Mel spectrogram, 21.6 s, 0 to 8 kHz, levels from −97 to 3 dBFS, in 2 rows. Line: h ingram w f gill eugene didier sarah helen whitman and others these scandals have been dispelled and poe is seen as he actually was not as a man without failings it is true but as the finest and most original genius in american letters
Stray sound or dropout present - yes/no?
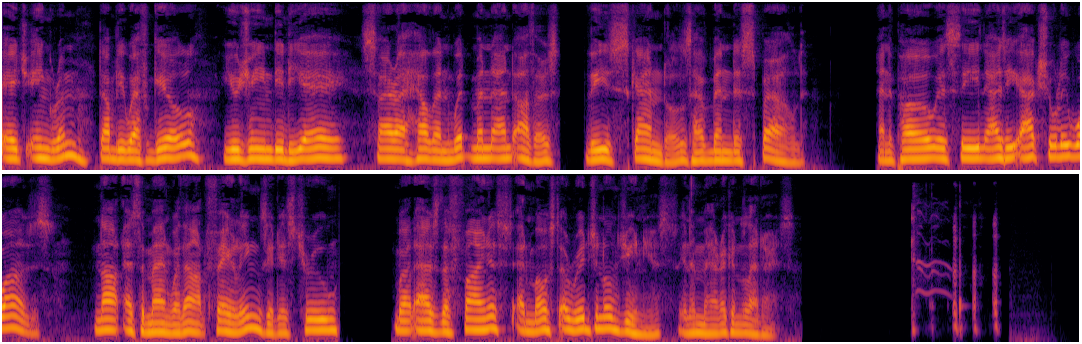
yes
